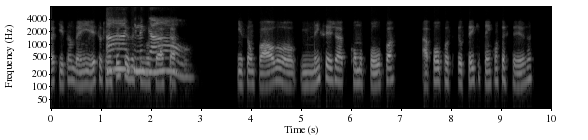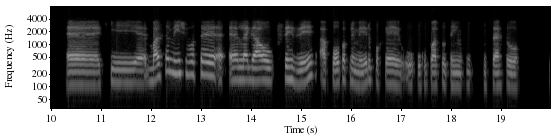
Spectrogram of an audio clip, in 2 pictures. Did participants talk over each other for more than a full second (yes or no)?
yes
